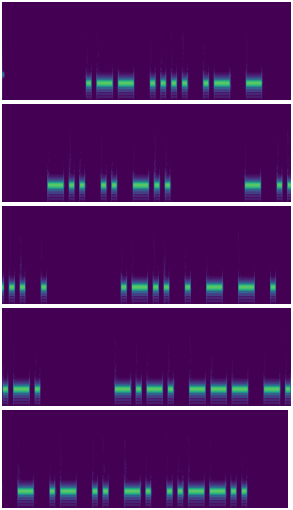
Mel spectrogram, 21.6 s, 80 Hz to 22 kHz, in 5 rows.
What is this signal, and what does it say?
Morse code, heard as a keyed tone, about 15 wpm, 700 Hz. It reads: WHAT DID THE LETTER CONTAIN?
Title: 2x Word-Spacing - Sentences from Top 500 Words - 15wpm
